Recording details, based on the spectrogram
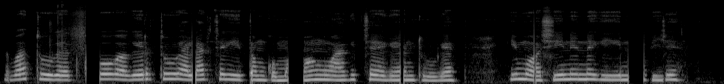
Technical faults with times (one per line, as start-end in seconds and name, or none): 0.86-1.00 block of digital silence
1.92-1.96 block of digital silence
2.51 damaged data in a compressed stream
2.88-3.04 block of digital silence
4.00-4.04 block of digital silence
5.34 block of digital silence
6.28-6.44 block of digital silence
6.62 damaged data in a compressed stream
